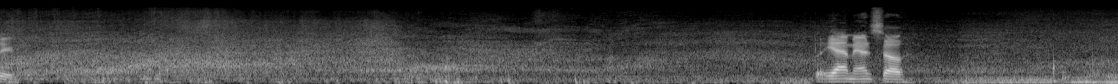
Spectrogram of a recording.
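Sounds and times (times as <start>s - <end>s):
speech: 0.0s - 0.3s, 8.2s - 9.2s
steady low rumble of road noise: 0.0s - 11.1s.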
